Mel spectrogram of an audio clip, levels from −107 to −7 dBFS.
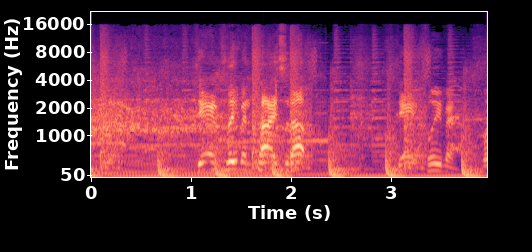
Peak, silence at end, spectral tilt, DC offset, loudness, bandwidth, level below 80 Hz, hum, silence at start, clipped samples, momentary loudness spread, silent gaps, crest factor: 0 dBFS; 0 s; -4.5 dB/octave; under 0.1%; -21 LUFS; 16 kHz; -34 dBFS; none; 0 s; under 0.1%; 14 LU; none; 22 dB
